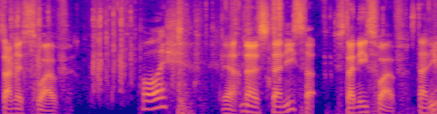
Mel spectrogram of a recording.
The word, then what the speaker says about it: Stanisław: His name is actually pronounced Stanisław.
